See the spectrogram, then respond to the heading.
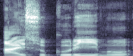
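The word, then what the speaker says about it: アイスクリーム: By the way, the u in isuru is uh the u for s is barely heard if at all because it's between between unvoice consonants.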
